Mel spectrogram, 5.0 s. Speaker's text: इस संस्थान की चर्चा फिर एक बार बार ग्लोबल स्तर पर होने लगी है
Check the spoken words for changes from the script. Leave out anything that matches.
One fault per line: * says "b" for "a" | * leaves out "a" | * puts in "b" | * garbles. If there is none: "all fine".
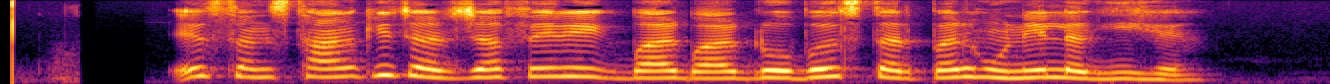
all fine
